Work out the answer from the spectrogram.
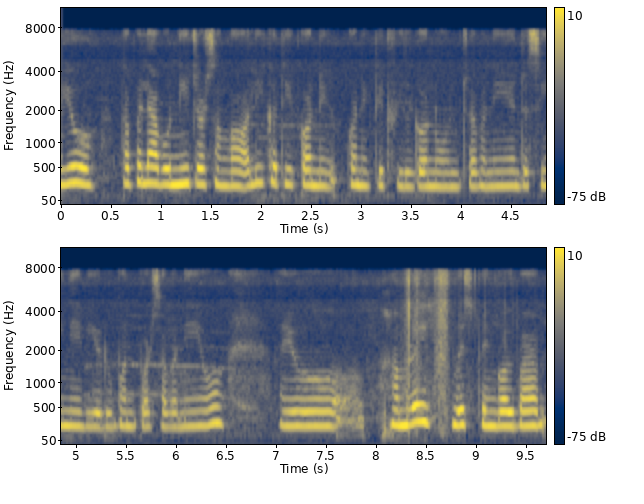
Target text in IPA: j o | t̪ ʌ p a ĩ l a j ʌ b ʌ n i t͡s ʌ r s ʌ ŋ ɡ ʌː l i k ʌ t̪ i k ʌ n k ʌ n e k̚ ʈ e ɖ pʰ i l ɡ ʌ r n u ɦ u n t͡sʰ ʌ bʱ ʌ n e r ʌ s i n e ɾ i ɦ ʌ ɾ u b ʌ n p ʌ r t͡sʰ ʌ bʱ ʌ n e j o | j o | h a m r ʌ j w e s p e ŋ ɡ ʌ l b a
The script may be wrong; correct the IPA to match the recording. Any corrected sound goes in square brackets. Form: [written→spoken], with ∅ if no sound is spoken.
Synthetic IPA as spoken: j o | t̪ ʌ p a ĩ l a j ʌ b ʌ n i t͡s ʌ r s ʌ ŋ ɡ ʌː l i k ʌ t̪ i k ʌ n k ʌ n e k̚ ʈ e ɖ pʰ i l ɡ ʌ r n u ɦ u n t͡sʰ ʌ bʱ ʌ n e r ʌ s i n e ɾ i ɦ ʌ ɾ u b ʌ n p ʌ r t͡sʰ ʌ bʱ ʌ n e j o | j o | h a m r ʌ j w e s p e ŋ ɡ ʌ l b a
